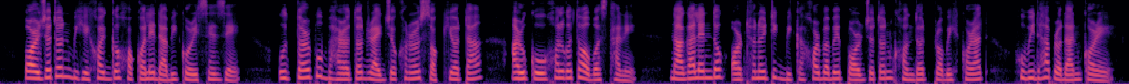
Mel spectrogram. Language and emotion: Assamese, neutral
